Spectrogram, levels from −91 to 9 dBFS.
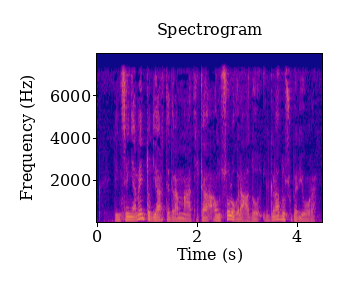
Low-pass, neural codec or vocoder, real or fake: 7.2 kHz; vocoder, 24 kHz, 100 mel bands, Vocos; fake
